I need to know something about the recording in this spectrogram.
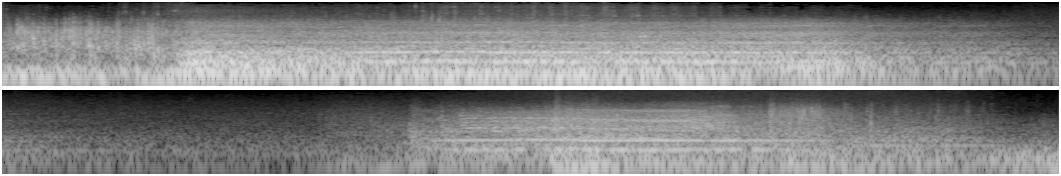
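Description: A huge creature lets out a long, deep groaning roar.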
